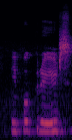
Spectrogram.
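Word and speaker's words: Hippocrates: हिपोक्रेटिस, ये बहुत बड़ा फिलोसफर भी था और साइंटिस्ट भी था। हिपोक्रेट्स भी समटाइम इसको कहते हैं, लेकिन हिपोक्रेटिस इज the right pronunciation. Gallon, gallon का जिक्र हमने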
